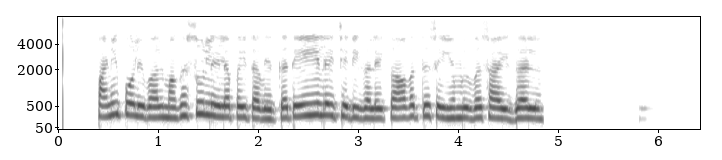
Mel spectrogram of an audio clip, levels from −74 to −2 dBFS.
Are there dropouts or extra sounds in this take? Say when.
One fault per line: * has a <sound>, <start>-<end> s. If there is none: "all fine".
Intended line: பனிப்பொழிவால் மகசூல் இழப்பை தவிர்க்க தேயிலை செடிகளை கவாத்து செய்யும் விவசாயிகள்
all fine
